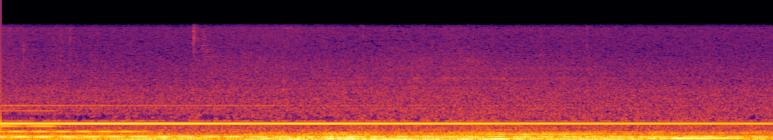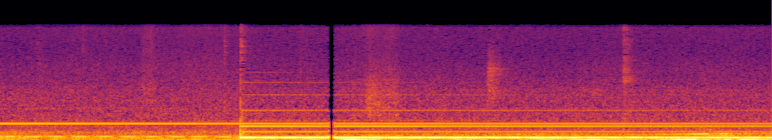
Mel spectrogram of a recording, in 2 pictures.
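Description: Tibetan singing bowls ringing in several sustained tones, the low hum pulsing with beats and slowly fading. About fifteen seconds in, a bowl is struck again with a mallet, bringing a fresh, louder ring of several tones that the sound cuts out of for an instant soon after.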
